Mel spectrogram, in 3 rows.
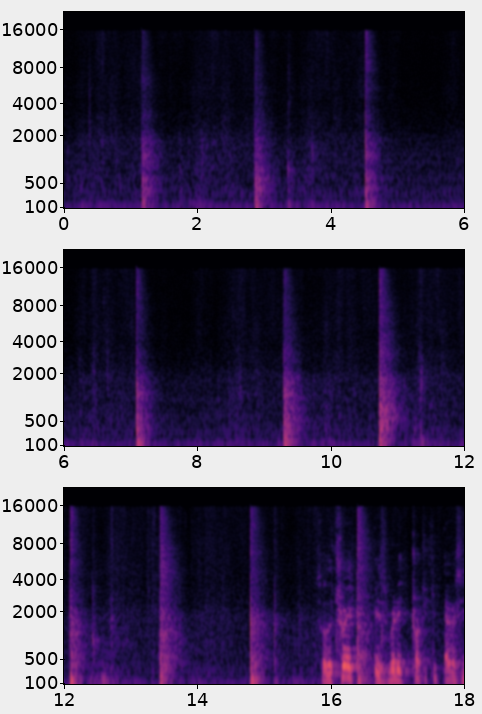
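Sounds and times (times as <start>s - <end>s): dough slapped on wooden worktop: 1.1s - 1.6s, 4.5s - 4.9s, 7.0s - 7.4s, 9.3s - 9.7s, 10.7s - 11.3s, 12.1s - 13.8s, 14.8s - 15.3s.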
